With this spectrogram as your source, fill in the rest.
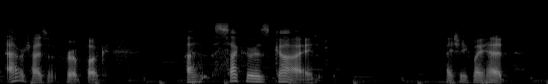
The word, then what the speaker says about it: Sakura: The husband was hanged on a Sakura tree. Sakura. I think in Japanese that you're supposed to pronounce you're supposed to put the emphasis on the first syllable.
